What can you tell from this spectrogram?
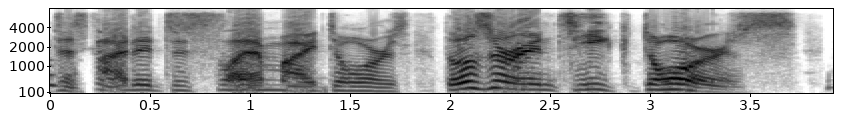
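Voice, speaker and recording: A man uses a put-on character voice pitched high. He speaks at a fairly slow pace. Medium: actual play. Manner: dry, deadpan.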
